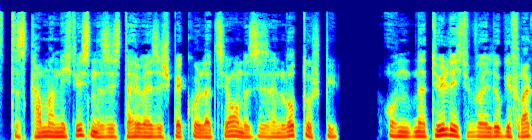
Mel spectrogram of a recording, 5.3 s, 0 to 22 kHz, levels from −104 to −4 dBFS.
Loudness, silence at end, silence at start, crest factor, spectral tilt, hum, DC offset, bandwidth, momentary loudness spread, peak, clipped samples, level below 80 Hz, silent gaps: -20 LUFS; 0 s; 0.1 s; 14 dB; -6.5 dB/octave; none; under 0.1%; 15.5 kHz; 7 LU; -4 dBFS; under 0.1%; -50 dBFS; 3.40-3.77 s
